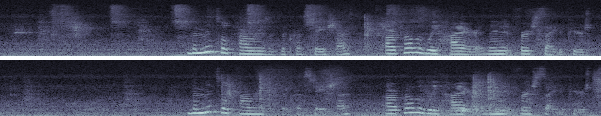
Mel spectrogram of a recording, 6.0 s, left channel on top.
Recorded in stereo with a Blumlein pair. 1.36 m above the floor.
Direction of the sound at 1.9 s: 70° left.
